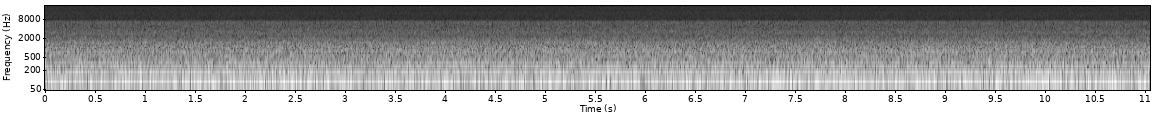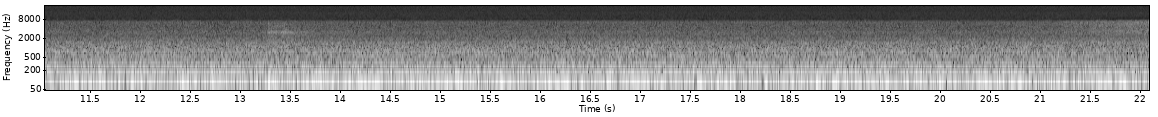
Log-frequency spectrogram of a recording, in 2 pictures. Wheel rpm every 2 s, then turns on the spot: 0, 0, 0, 0, 0, 0, 0, 0, 0, 0, 0.
none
